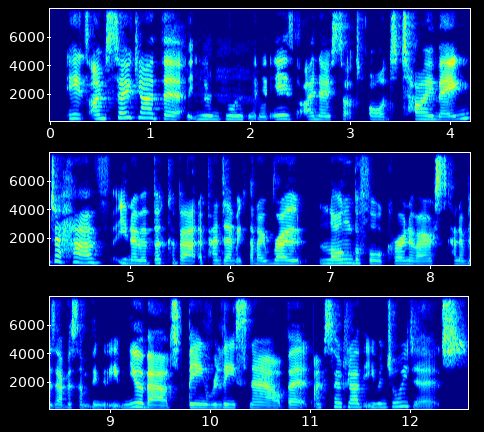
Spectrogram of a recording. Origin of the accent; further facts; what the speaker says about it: Scotland, United Kingdom; I grew up in Scotland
